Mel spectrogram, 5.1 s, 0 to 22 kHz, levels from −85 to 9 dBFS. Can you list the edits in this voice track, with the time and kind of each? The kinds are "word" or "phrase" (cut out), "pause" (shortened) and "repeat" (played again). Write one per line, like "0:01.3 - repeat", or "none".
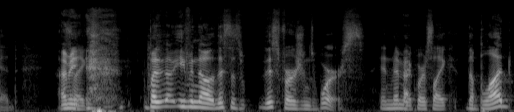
none

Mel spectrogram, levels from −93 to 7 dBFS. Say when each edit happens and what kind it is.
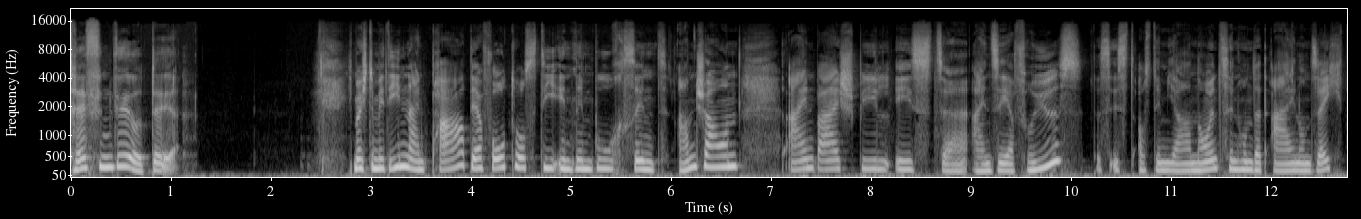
none

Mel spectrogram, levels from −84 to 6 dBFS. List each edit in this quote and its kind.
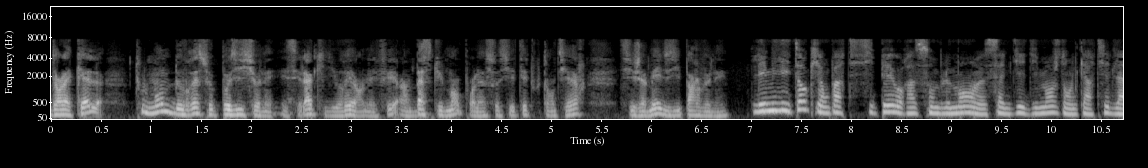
none

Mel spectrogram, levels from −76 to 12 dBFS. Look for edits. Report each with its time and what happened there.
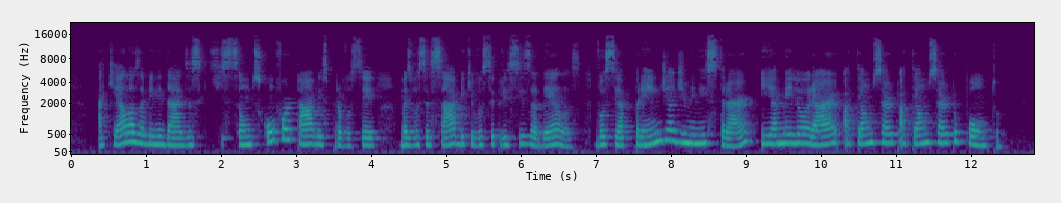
0:02.0 - word
0:06.9 - pause
0:09.2 - pause
0:11.0 - repeat

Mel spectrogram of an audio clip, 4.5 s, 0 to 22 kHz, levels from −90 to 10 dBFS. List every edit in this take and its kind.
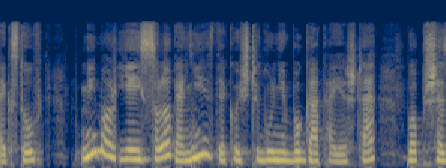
0:01.1 - word
0:01.7 - word

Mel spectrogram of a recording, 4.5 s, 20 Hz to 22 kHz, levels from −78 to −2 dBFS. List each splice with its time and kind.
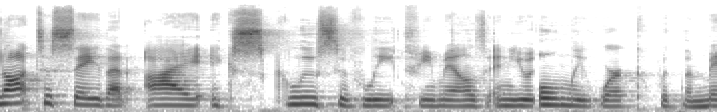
0:02.5 - phrase
0:03.3 - word

